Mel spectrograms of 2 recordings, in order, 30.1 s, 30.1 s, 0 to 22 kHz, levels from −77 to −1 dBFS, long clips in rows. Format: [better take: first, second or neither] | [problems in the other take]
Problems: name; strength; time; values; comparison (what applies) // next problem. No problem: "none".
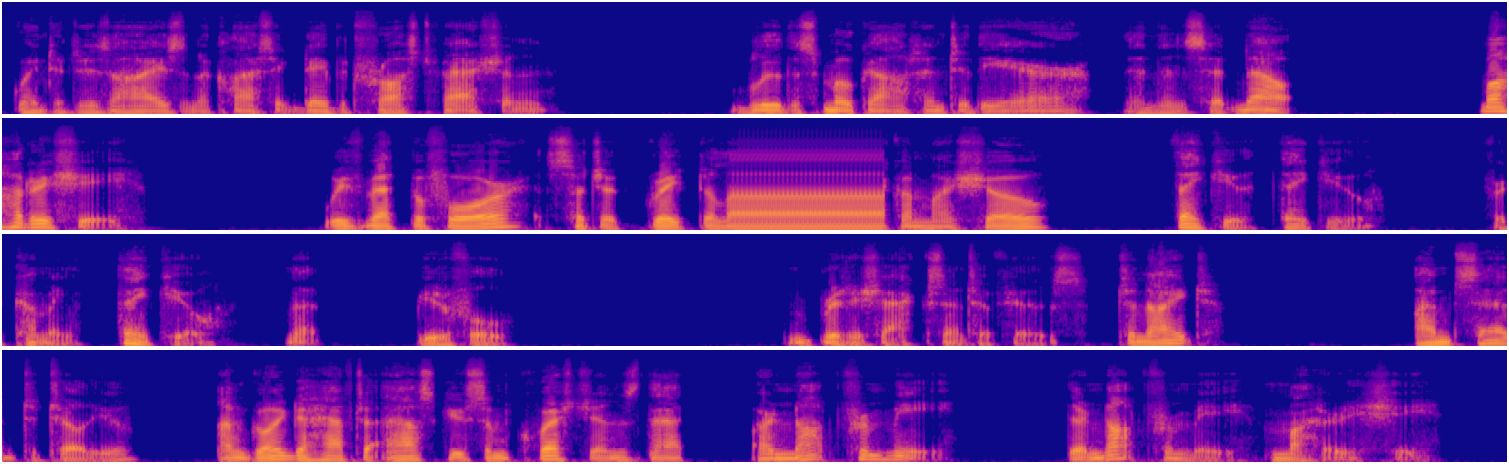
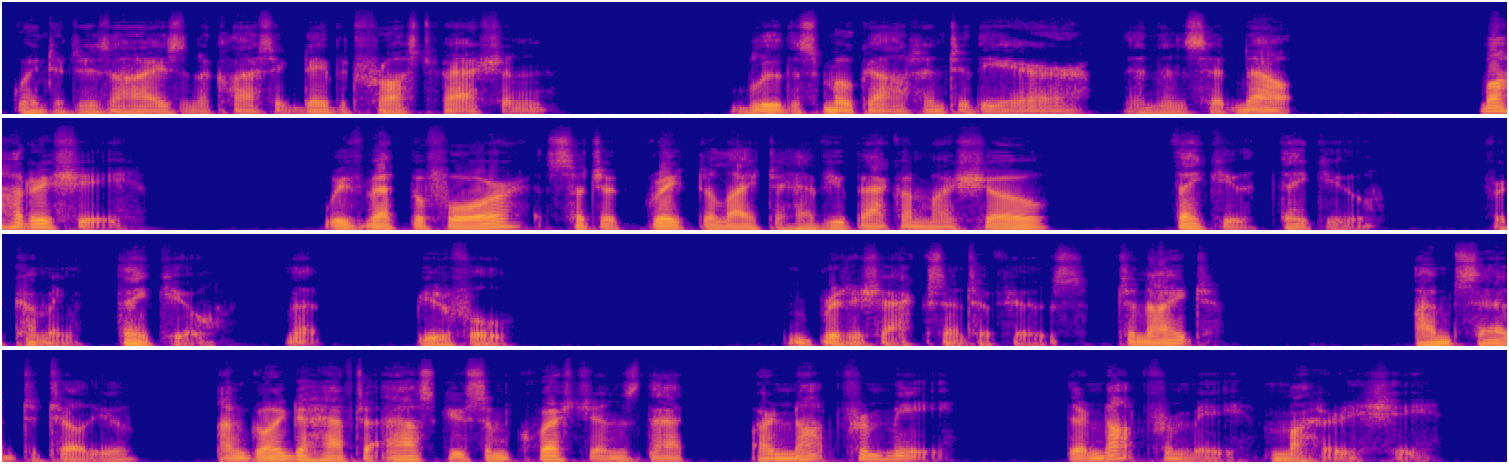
second | audio freezing; at 11 s for 0.5 s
